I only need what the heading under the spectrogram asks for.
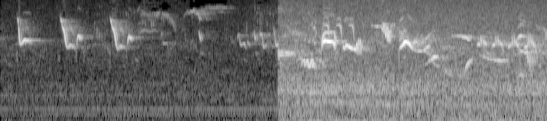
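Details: Common chiffchaff (Phylloscopus collybita), one of a set of Czech bird songs, gives high, clipped notes alternating in a steady chiff-chaff rhythm, about two per second; then noisier sound with other birds chirping takes over.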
